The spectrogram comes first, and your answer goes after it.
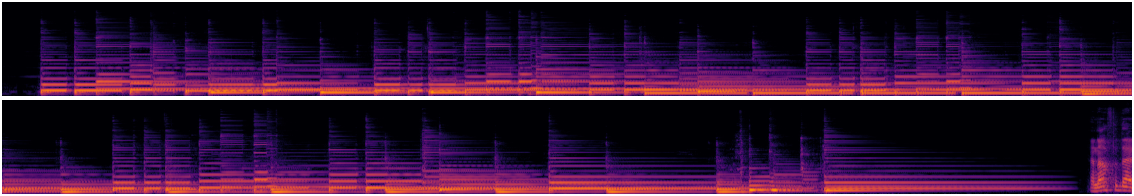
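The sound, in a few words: guitar playing from the start of the chorus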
